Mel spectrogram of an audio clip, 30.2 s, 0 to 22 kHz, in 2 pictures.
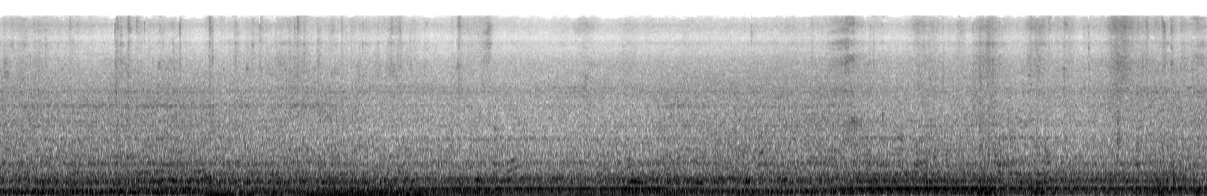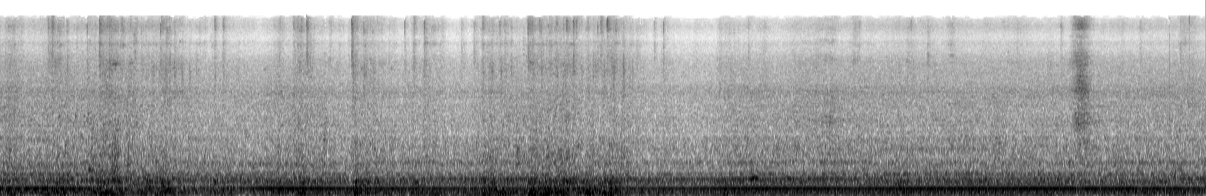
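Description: Mercedes-Benz Citaro C2 Hybrid city bus standing at a stop with its engine idling: a steady low hum with a constant drone that drops out briefly a couple of times.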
